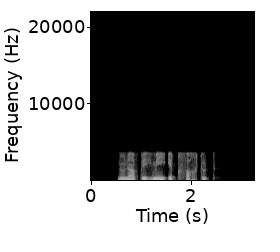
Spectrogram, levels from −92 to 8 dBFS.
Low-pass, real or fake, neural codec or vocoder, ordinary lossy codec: 3.6 kHz; real; none; AAC, 32 kbps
